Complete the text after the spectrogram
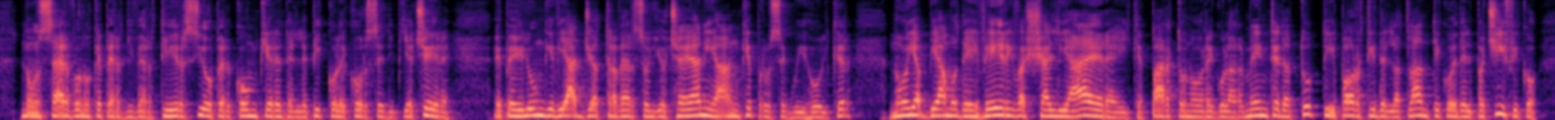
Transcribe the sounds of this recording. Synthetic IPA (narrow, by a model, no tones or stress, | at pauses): nonsɛrvonokepːerd̪ivert̪irsiopːerkompjeɾed̪elːepikːolekorsed̪ipjat͡ʃɛːɾe | epːejluŋɡivjad͡ʒːiat̪ːɾavɛrsoʎːot͡ʃɛːania̰ŋk̟epɾoseɡwiɦolker | noːjabːjaːmod̪ejvɛːɾivaʃːɛlːiaɛɾɛjkepːa̰rt̪onoɾeɡolarment̪ed̪at̪ːut̪ːiːpɔrt̪id̪elːat̪lant̪ikoed̪ːelpat͡ʃiːfiko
